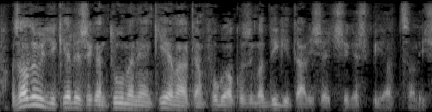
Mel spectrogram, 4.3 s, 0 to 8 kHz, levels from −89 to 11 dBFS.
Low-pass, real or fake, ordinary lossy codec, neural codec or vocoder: 7.2 kHz; real; none; none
